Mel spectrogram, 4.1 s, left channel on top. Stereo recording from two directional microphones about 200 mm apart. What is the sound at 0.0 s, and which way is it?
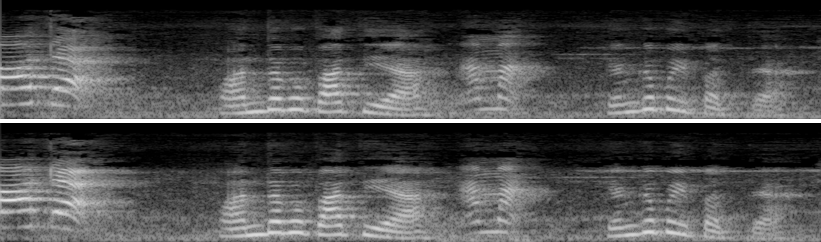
Children playing, 20° left (ahead or behind).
